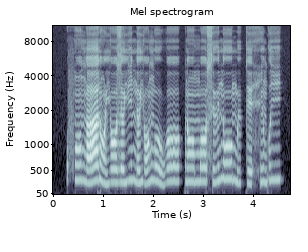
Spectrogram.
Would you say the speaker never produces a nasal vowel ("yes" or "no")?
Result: no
